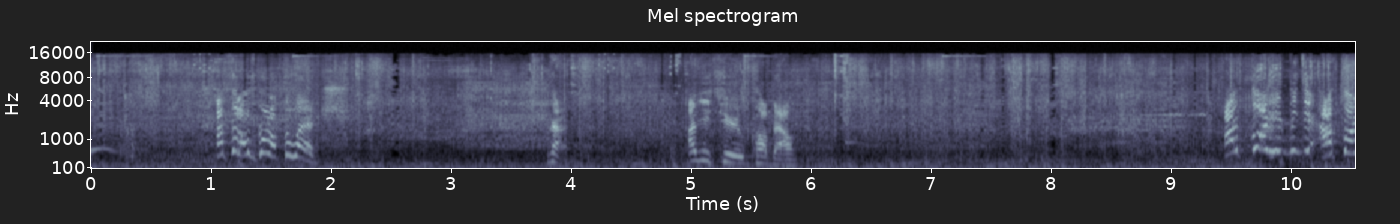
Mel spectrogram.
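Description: A young man speaks excitedly and shouts into a close microphone.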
